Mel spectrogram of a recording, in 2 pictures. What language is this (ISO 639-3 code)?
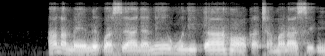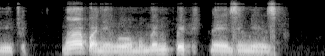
ibo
